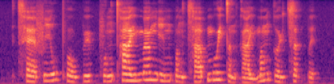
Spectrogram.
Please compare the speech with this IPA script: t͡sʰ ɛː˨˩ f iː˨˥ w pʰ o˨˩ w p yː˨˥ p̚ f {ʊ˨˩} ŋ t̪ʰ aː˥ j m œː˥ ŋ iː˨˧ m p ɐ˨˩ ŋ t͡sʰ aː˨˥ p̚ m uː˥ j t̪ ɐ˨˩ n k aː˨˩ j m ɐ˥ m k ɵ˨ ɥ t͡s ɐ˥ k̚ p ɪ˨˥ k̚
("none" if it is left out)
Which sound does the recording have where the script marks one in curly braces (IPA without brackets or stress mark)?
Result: ʊ˨˥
